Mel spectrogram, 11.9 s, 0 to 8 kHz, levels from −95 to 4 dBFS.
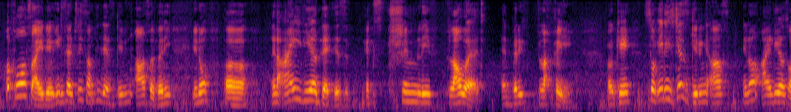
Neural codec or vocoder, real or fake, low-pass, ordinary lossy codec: codec, 16 kHz, 4 kbps, FunCodec, trained on Chinese and English, 50 frames a second; fake; none; none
